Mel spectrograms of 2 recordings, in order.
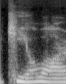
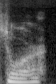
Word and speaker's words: TOR: The first update to TOR, the table of realities, is shortened to TOR, and it's pronounced as a name. The name is TOR.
